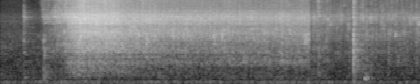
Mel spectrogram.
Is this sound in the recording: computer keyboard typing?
no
